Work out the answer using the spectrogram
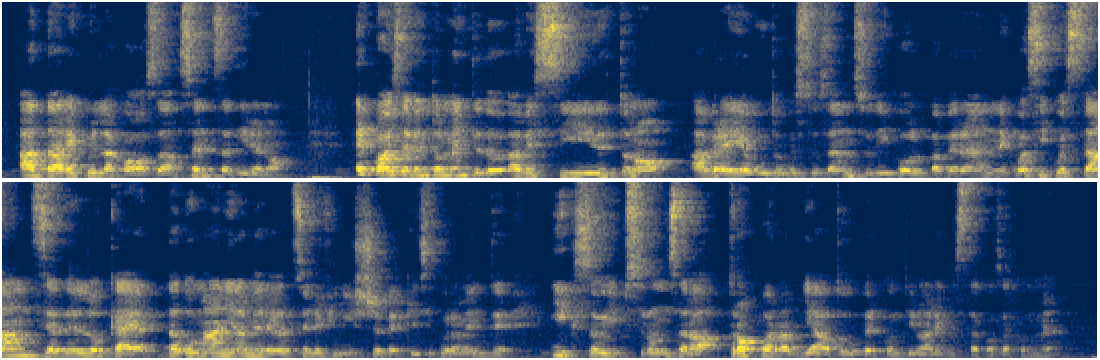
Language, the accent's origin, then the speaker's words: Italian; Cosenza, Calabria, Italy; moved away as an adult; now in Milan, Italy; sono nata a Cosenza ma vivo a Milano da tre anni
